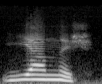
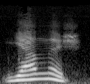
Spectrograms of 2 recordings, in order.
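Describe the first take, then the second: Both takes have the same delivery.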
